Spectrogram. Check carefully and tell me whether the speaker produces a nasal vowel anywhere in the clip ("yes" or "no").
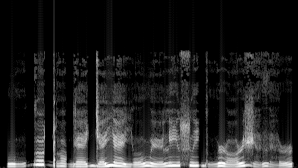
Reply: no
